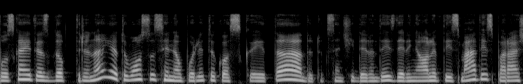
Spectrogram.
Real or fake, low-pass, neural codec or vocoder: fake; 10.8 kHz; codec, 24 kHz, 0.9 kbps, WavTokenizer, small release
